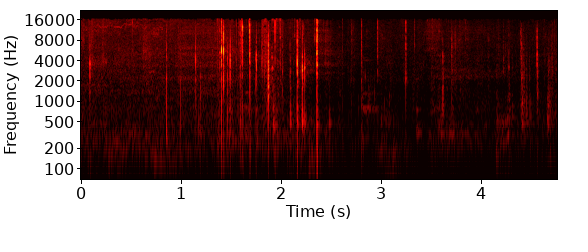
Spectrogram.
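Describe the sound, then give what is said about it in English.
Scattered crisp rustles and crinkles of small white cardstock sheets being grabbed from under the chairs by many audience members, a busy flurry of small overlapping snaps, fairly quiet and spread out, with no talking. “There's a little cardstock, white sheet of paper, and a pen. Would everybody just grab that just for a second?”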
